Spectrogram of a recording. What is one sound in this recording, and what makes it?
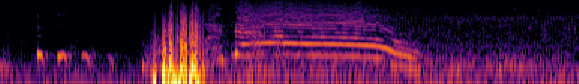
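A young man screams loudly into a microphone.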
